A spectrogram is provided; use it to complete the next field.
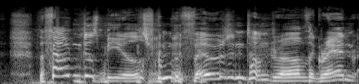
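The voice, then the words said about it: Poor posh British accent. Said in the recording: “That was a terrible British accent. ... It's my London pithy poshy ... Julia Child-ish ... It was pretty pitiful”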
